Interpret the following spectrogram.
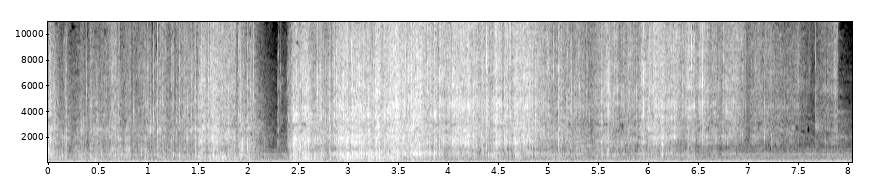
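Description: Crisp dried nori seaweed sheets crushed and crumbled by hand, a dense crackling that grows louder about two and a half seconds in and tapers off near the end.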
